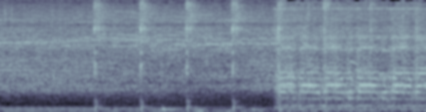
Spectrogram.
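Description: Live rock band starting a song: drum strokes about twice a second over a low bass sound, then guitars and the full band come in loudly nearly three seconds in.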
